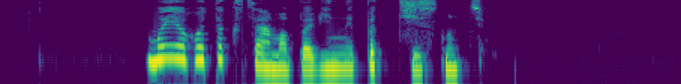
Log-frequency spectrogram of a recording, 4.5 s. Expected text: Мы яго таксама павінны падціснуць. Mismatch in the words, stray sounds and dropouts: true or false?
true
